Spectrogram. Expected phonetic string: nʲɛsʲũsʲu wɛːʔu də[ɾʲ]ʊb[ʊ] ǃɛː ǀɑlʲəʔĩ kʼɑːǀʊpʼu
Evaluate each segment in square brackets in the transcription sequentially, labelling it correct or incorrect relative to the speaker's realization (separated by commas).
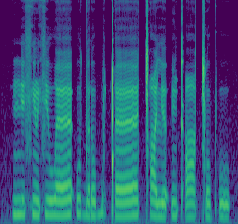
incorrect, correct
